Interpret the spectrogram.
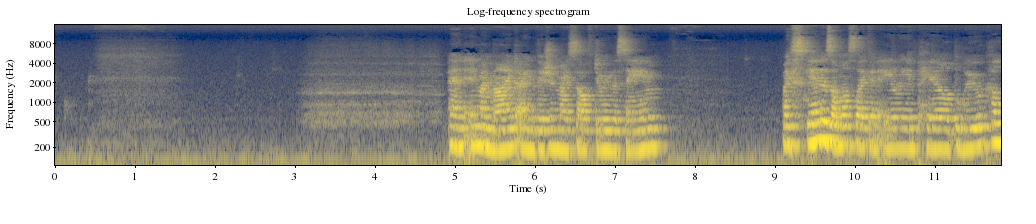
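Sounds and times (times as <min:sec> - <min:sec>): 
steady low hum: 0:00.0 - 0:11.8
person relaxing in a bath taking slow deep breaths: 0:00.4 - 0:01.7, 0:03.0 - 0:04.9
speech: 0:04.9 - 0:07.7, 0:09.1 - 0:11.8.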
